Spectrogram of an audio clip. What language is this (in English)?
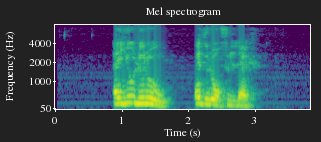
Kabyle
